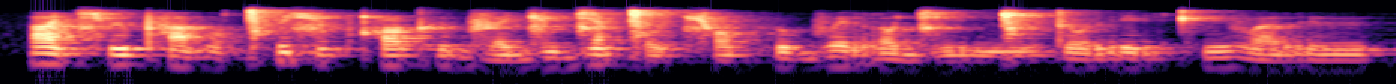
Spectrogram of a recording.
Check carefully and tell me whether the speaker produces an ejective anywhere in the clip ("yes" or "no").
no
